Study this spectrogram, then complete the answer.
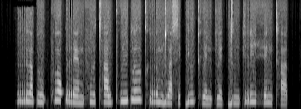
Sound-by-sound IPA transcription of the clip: r ɯ˧ a̯ p l u˨˩ ʔ pʰ l ɔ˥˩ ʔ r ɛː˨˩ m f ɯː˦˥ tʰ a˦˥ w pʰ ɯ˦˥ ŋ p l ɤː˥˩ kʰ r o˧ m d u˩˦ a̯ s i˨˩ t̚ j ɯː˥˩ kʰ l e˨˩ n k l e˨˩ k̚ d ɯ˧ ŋ k r iː˥˩ h e˥˩ n kʰ a˨˩ t̚

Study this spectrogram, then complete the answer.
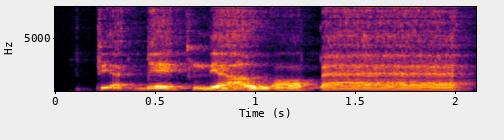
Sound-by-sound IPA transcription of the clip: pʲ a̰ ɡ͡b eː k mʲ aː w ɔː ɓ æː

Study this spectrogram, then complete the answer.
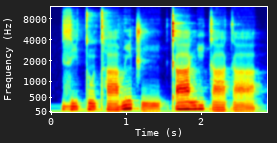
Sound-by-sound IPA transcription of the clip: z i˨ t ũ˨ tʰ a˨ v ĩ˦ t͡ʃ ĩ˨ | kʼ aː˦ ŋ i˦ k aː˨ k a˨

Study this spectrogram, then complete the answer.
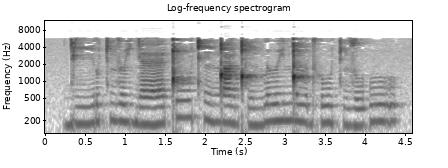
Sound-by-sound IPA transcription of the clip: ɟ iː ɾ u c n z ɯ j ɟ ɛ̃ː ǃ uː cʰ ĩ ŋ͡ǃ ã ǃʼ ĩ ŋ l ɯː j ŋ͡ǃ ɯː d h uː c n z u ʔ uː

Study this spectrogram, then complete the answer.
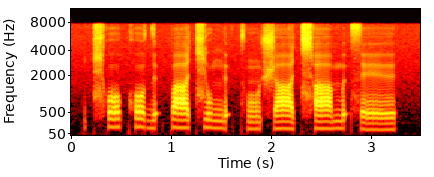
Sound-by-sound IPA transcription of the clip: t͡ɕʰ o˦ kʰ o˦˨ d ɪ˦ ʔ p ä˦ t͡ɕ u˦˨ ŋ ɪ˦ ʔ tʰ ũ˨ ʃ ä˦ t͡ɕʰ ä˦ m ɪ˦ ʔ sʰ e˨ ɪ̯

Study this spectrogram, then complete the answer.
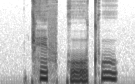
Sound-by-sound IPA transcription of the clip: ʈʰ e f k o̰ tʼ u

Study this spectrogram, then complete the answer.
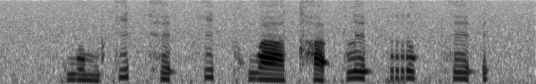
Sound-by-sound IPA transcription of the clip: k w o˩˦ m k i˥˩ t̚ h e˨˩ ʔ pʰ i˦˥ t̚ kʰ w aː˨˩ tʰ a˨˩ ʔ k l e˥˩ ʔ p r o˥˩ k̚ pʰ e˦˥ ʔ

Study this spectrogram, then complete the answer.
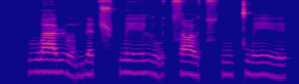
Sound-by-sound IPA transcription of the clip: l w ä˥ ɻ ɤ̰˨˩ n̪ ɥ ɛ˦ ʈ͡ʂʰ w e˥ ɪ̯ l ṵ˨˩ t͡s ɑ˥˩ ʊ̯ t͡sʰ u˧˥ t̪ w e˥˩ ɪ̯

